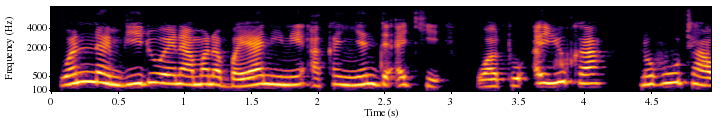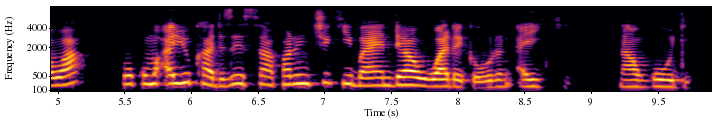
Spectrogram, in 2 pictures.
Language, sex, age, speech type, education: Hausa, male, 30-45, spontaneous, primary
